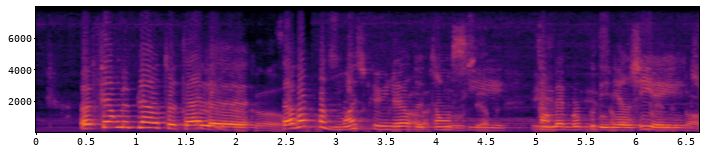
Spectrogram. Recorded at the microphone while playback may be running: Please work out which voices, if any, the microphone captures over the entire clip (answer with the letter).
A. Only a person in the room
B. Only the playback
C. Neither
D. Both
D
